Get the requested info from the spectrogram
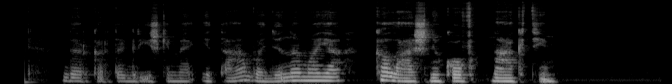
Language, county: Lithuanian, Panevėžys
